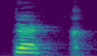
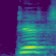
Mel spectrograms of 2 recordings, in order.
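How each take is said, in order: First: The word ends in a 'k' sound. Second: The word ends in a 'ch' sound. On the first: The speaker calls it right. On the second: The speaker calls it wrong.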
